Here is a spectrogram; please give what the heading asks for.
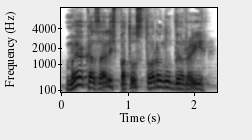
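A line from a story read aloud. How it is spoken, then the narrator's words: Glum sigh, interjecting. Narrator (Russian): невесело вздохнув, вставил Григорий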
